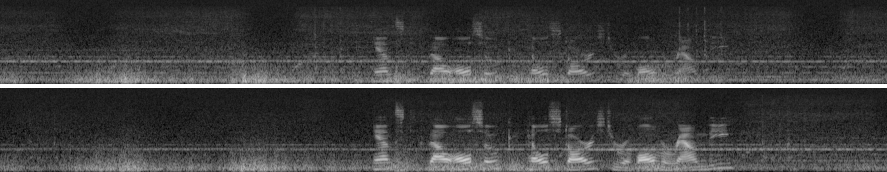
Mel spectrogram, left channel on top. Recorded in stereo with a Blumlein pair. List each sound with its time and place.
3.7 s a man speaking: 20° right; by 7.4 s 35° right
